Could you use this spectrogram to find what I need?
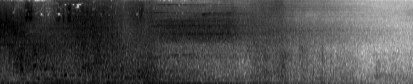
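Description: A huge explosion booms and rumbles, then slowly fades away.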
